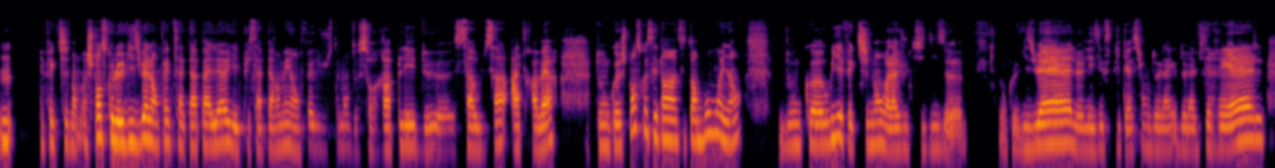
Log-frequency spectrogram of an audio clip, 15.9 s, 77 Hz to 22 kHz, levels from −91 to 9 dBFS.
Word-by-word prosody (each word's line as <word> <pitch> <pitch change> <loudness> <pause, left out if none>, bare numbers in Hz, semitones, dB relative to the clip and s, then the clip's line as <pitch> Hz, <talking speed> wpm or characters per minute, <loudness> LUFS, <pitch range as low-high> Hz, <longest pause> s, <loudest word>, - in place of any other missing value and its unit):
Mmh. 190 0 0 0.4
Effectivement, 175 -2 -4
bah - - -9
je - - +4
pense 220 0 +5
que 205 - +6
le 185 - +9
visuel, 190 +2 +5
en 180 - +3
fait, 185 +1 -5
ça 175 -1 -4
tape 165 +1 -1
à 165 -1 +4
l'œil 180 0 +1
et 150 - -4
puis 150 - -14
ça 145 - -5
permet 155 +2 -5
en 150 - -6
fait, 165 +1 -9
justement, 160 +2 -17
de 145 - -17
se 155 - -3
rappeler 155 +2 -2
de, 145 -1 -11
heu, 150 -2 -6
ça 150 +1 0
ou 150 - -6
ça 180 +4 0
à 155 - +4
travers. 160 +5 +2 0.5
Donc 165 0 -6
heu, 170 - +1
je - - -4
pense 275 +3 +2
que 275 - -1
c'est 225 -4 -1
un 200 -1 +5
c'est 195 0 -7
un 190 - +5
bon 220 +6 -1
moyen. 215 -4 -1 0.5
Donc 170 0 -9
heu, 170 -1 +3
oui, 205 +5 -1
effectivement, 175 -2 -1
voilà, 150 -3 +2
j'utilise, 155 +1 -11
heu, - - -5 0.5
donc - - -18
le - - -9
visuel, 175 +3 +5
heu, 150 - -3
les 150 +1 -7
explications 155 0 -9
de 150 0 -8
la 150 +1 -7
de 155 - -10
la 145 -1 -6
vie 150 +3 -8
réelle. 185 +7 +3
165 Hz, 230 wpm, -21 LUFS, 155-185 Hz, 0.5 s, le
